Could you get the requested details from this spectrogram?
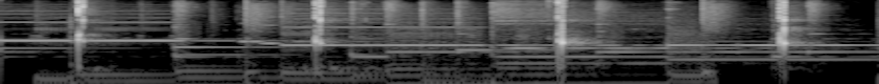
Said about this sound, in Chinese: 舌头也可以发出声音哦，就像这样。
